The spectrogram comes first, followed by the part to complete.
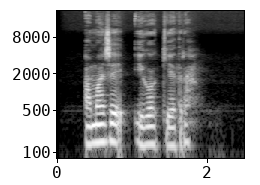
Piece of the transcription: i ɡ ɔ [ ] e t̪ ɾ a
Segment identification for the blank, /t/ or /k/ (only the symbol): k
